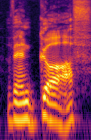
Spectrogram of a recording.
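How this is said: The name has a Dutch-style pronunciation. The speaker calls it right. "I'm saying the proper Dutch pronunciation"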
